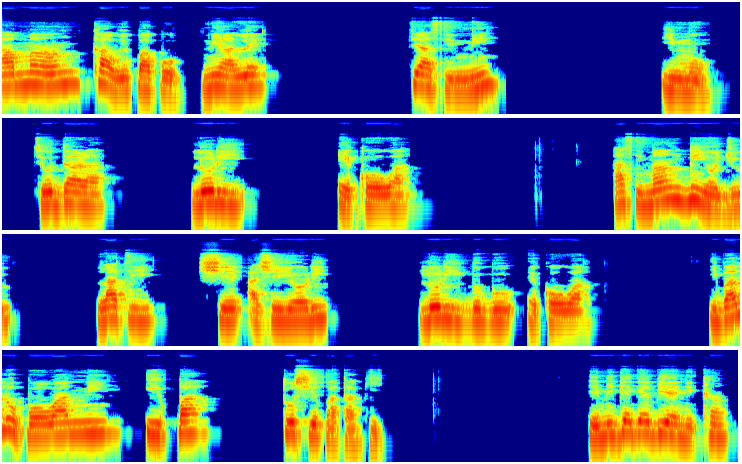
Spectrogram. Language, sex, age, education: Yoruba, male, 15-29, tertiary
